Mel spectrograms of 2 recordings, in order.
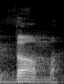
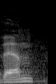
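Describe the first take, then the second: First: The vowel sounds like 'uh', as in 'thum'. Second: The vowel sounds like 'eh', as in 'then'. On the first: "I say them as well" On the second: "instead of them"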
